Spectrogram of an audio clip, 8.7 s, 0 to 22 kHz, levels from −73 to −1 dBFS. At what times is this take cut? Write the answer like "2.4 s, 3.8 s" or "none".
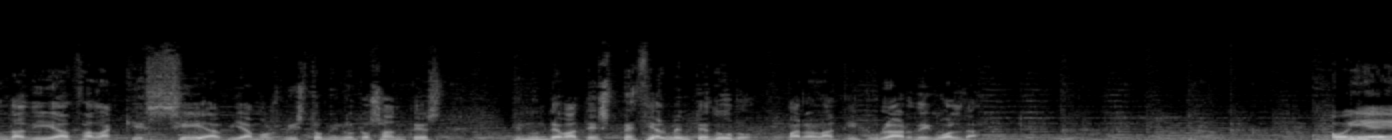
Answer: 4.1 s, 6.7 s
